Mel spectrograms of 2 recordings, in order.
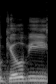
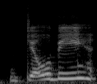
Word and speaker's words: Ghibli: Do I do a cozy Studio Ghibli style video of Bilbo's birthday with Gilby? Does he mean Ghibli? Instead of Gilby, does he mean Studio Ghibli? Is that what he means? He mispronounced it.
